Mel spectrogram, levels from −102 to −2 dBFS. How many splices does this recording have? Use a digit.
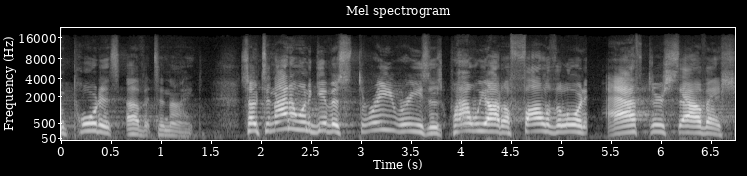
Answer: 2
